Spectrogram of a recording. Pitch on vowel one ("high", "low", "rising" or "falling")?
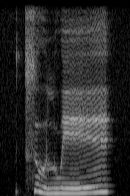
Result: falling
